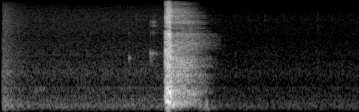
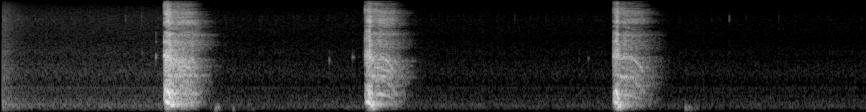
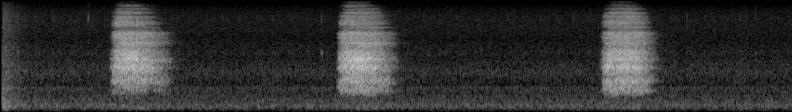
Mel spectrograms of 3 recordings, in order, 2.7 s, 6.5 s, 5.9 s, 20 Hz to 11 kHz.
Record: cough_length: 2.7 s
cough_amplitude: 32768
cough_signal_mean_std_ratio: 0.15
three_cough_length: 6.5 s
three_cough_amplitude: 31828
three_cough_signal_mean_std_ratio: 0.2
exhalation_length: 5.9 s
exhalation_amplitude: 10289
exhalation_signal_mean_std_ratio: 0.35
survey_phase: beta (2021-08-13 to 2022-03-07)
age: 18-44
gender: Female
wearing_mask: 'No'
symptom_none: true
smoker_status: Ex-smoker
respiratory_condition_asthma: false
respiratory_condition_other: false
recruitment_source: REACT
submission_delay: 1 day
covid_test_result: Negative
covid_test_method: RT-qPCR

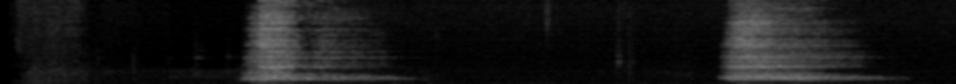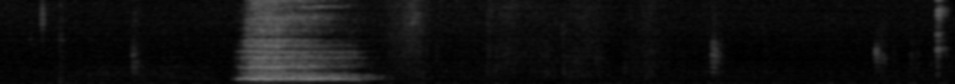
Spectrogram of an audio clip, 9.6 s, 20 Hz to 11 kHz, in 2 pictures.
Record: exhalation_length: 9.6 s
exhalation_amplitude: 5208
exhalation_signal_mean_std_ratio: 0.39
survey_phase: beta (2021-08-13 to 2022-03-07)
age: 65+
gender: Male
wearing_mask: 'No'
symptom_none: true
smoker_status: Never smoked
respiratory_condition_asthma: false
respiratory_condition_other: false
recruitment_source: REACT
submission_delay: 2 days
covid_test_result: Negative
covid_test_method: RT-qPCR
influenza_a_test_result: Negative
influenza_b_test_result: Negative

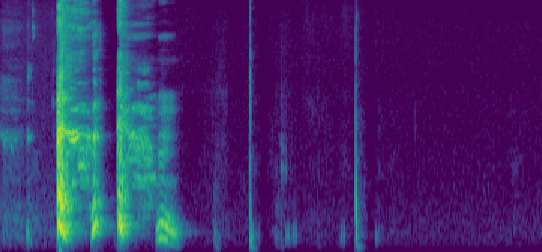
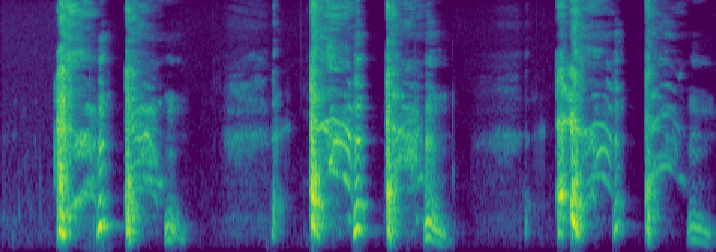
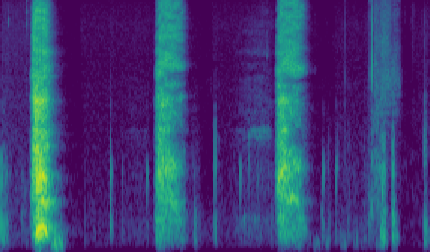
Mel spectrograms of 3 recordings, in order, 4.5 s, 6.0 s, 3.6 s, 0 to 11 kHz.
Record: cough_length: 4.5 s
cough_amplitude: 29203
cough_signal_mean_std_ratio: 0.23
three_cough_length: 6.0 s
three_cough_amplitude: 28868
three_cough_signal_mean_std_ratio: 0.38
exhalation_length: 3.6 s
exhalation_amplitude: 29203
exhalation_signal_mean_std_ratio: 0.23
survey_phase: beta (2021-08-13 to 2022-03-07)
age: 65+
gender: Female
wearing_mask: 'No'
symptom_none: true
smoker_status: Never smoked
respiratory_condition_asthma: false
respiratory_condition_other: false
recruitment_source: REACT
submission_delay: 2 days
covid_test_result: Negative
covid_test_method: RT-qPCR
influenza_a_test_result: Negative
influenza_b_test_result: Negative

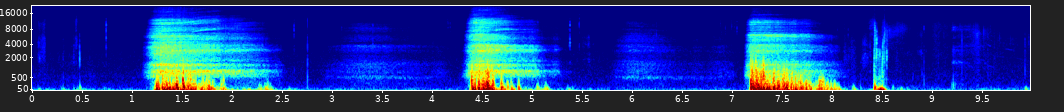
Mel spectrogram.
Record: exhalation_length: 10.0 s
exhalation_amplitude: 17202
exhalation_signal_mean_std_ratio: 0.32
survey_phase: alpha (2021-03-01 to 2021-08-12)
age: 18-44
gender: Male
wearing_mask: 'No'
symptom_cough_any: true
symptom_shortness_of_breath: true
symptom_fatigue: true
symptom_onset: 3 days
smoker_status: Prefer not to say
respiratory_condition_asthma: false
respiratory_condition_other: false
recruitment_source: Test and Trace
submission_delay: 2 days
covid_test_result: Positive
covid_test_method: RT-qPCR
covid_ct_value: 32.2
covid_ct_gene: N gene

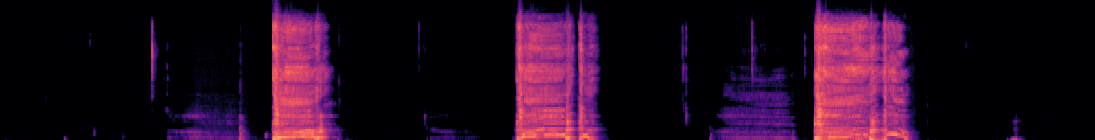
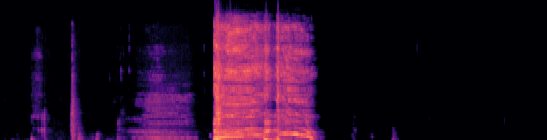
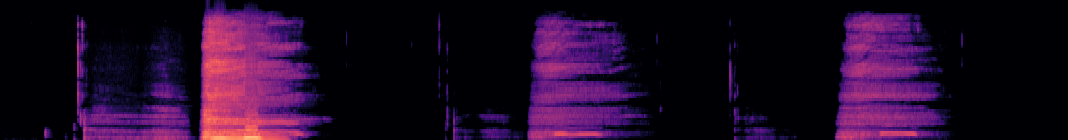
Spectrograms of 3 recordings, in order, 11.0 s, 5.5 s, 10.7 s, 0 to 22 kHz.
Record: three_cough_length: 11.0 s
three_cough_amplitude: 32768
three_cough_signal_mean_std_ratio: 0.35
cough_length: 5.5 s
cough_amplitude: 32768
cough_signal_mean_std_ratio: 0.34
exhalation_length: 10.7 s
exhalation_amplitude: 32768
exhalation_signal_mean_std_ratio: 0.25
survey_phase: beta (2021-08-13 to 2022-03-07)
age: 18-44
gender: Male
wearing_mask: 'No'
symptom_none: true
smoker_status: Never smoked
respiratory_condition_asthma: false
respiratory_condition_other: false
recruitment_source: REACT
submission_delay: 1 day
covid_test_result: Negative
covid_test_method: RT-qPCR
influenza_a_test_result: Negative
influenza_b_test_result: Negative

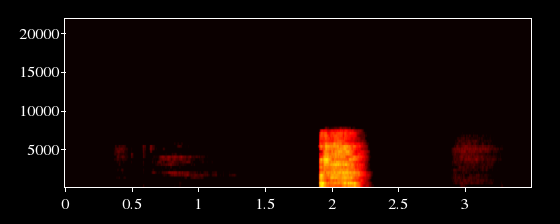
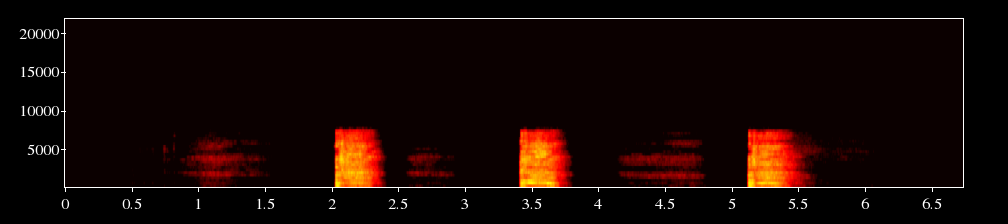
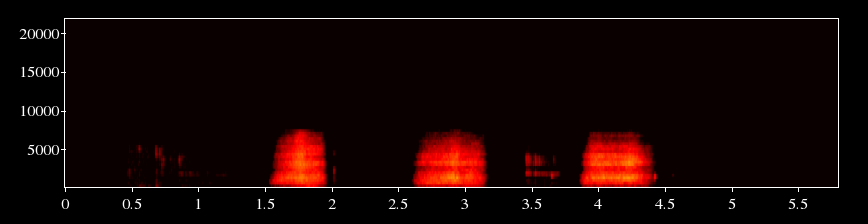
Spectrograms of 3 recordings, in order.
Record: cough_length: 3.5 s
cough_amplitude: 28469
cough_signal_mean_std_ratio: 0.24
three_cough_length: 6.7 s
three_cough_amplitude: 29539
three_cough_signal_mean_std_ratio: 0.29
exhalation_length: 5.8 s
exhalation_amplitude: 11541
exhalation_signal_mean_std_ratio: 0.38
survey_phase: beta (2021-08-13 to 2022-03-07)
age: 18-44
gender: Female
wearing_mask: 'No'
symptom_none: true
smoker_status: Ex-smoker
respiratory_condition_asthma: false
respiratory_condition_other: false
recruitment_source: REACT
submission_delay: 4 days
covid_test_result: Negative
covid_test_method: RT-qPCR
influenza_a_test_result: Negative
influenza_b_test_result: Negative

